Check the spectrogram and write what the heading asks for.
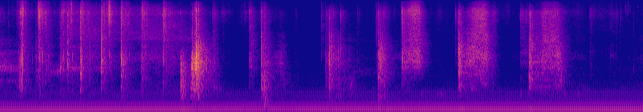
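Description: A deck of tarot cards being shuffled and handled: a run of quick card clicks, then several longer swishes of cards sliding against each other, over steady background music.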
